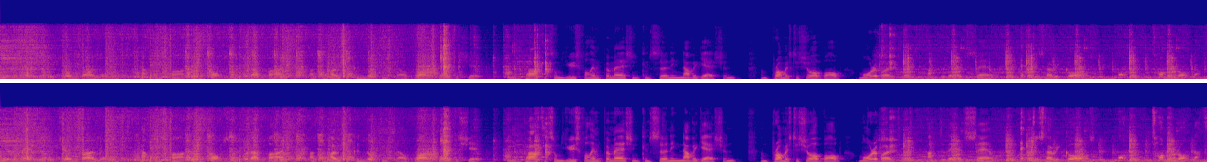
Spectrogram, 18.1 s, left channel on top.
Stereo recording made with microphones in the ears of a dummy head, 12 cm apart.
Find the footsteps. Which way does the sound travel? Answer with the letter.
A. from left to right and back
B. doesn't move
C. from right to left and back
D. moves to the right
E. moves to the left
E.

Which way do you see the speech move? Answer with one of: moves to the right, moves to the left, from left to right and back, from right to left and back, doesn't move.
doesn't move.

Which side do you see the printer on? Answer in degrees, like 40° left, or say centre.
40° left.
